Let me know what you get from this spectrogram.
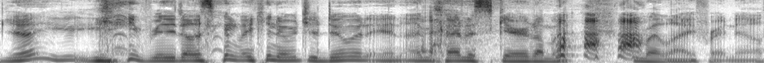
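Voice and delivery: mock worried, laughing as he speaks; giggling while talking; laughing through words. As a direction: chuckle through the line. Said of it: "I'm like".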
